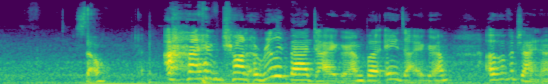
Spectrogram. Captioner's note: laughing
